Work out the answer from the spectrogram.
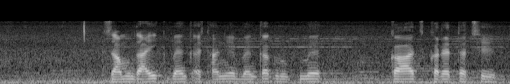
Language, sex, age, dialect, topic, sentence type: Maithili, male, 25-30, Southern/Standard, banking, statement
